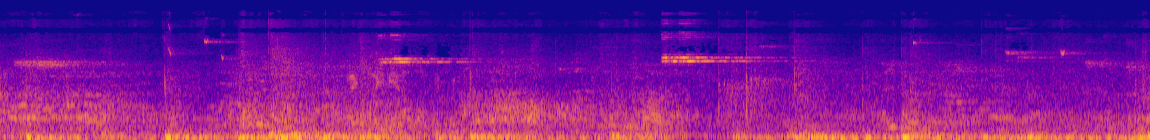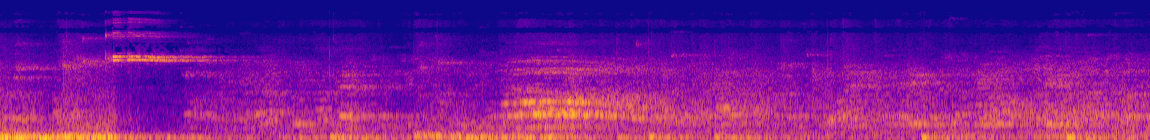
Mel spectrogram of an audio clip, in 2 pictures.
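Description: A basketball bouncing on a hardwood court, mixed with players' voices, echoing in a large sports hall, with a few short high-pitched squeaks.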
